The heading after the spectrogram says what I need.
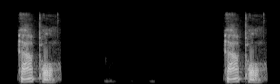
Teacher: if you begin the word with a glottal stop, you have the maximum amplitude in a vowel from the very beginning of it · Yes, it starts with a glottal stop. apple, apple, So there is a consonantal segment in the beginning of this word, and it's a glottal stop.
